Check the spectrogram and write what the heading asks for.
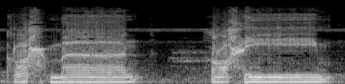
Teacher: اور را پر زبر ہے تو رحمان، رحیم میں موٹا پڑھا جائے گا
